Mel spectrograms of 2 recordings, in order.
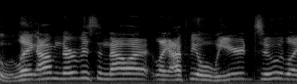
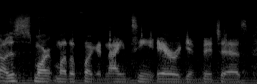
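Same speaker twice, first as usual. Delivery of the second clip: low, soft grumbling impression of the annoyed officer; quietly sneering official, much lower and softer; upset officer; 11 semitones lower, 8 dB quieter than usual. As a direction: mutter it low like the irritated clerk sizing him up. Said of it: "she got upset with me".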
